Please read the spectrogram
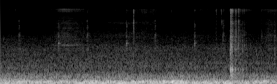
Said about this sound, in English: And I need to hurry so I can get off the freeway. Sorry guys. Driving and talking at the same time.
